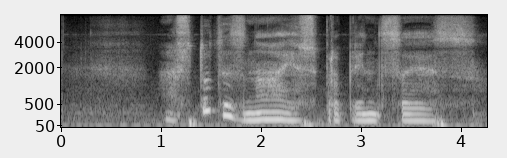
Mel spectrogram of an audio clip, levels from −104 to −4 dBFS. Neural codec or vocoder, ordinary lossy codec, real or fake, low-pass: none; none; real; none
